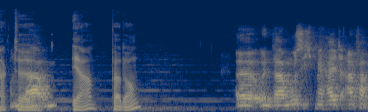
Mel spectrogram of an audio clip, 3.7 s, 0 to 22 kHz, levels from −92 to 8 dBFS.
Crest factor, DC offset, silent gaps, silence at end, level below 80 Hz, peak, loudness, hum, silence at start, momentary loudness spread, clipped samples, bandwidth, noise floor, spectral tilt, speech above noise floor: 18 dB; under 0.1%; none; 0 s; -60 dBFS; -12 dBFS; -29 LUFS; none; 0 s; 8 LU; under 0.1%; 14.5 kHz; -61 dBFS; -5.5 dB/octave; 32 dB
